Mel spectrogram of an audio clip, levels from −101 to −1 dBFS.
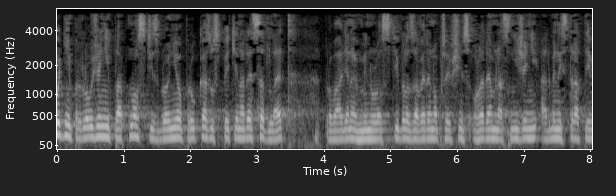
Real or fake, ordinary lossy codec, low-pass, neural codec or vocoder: real; MP3, 24 kbps; 5.4 kHz; none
